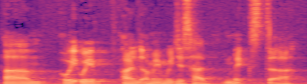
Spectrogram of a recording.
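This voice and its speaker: Hesitant man with a fairly low voice. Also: unhurried, slight background noise. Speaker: player in a tabletop game. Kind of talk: casual in-character chat.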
